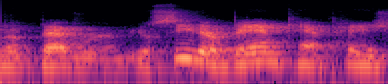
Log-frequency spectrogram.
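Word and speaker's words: bdrm: that I've recently discovered by the name of bedroom you'll see their Bandcamp page here on the screen it's spelled up by Liza's BDR mm but is pronounced bedroom they are a five piece quintet from the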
